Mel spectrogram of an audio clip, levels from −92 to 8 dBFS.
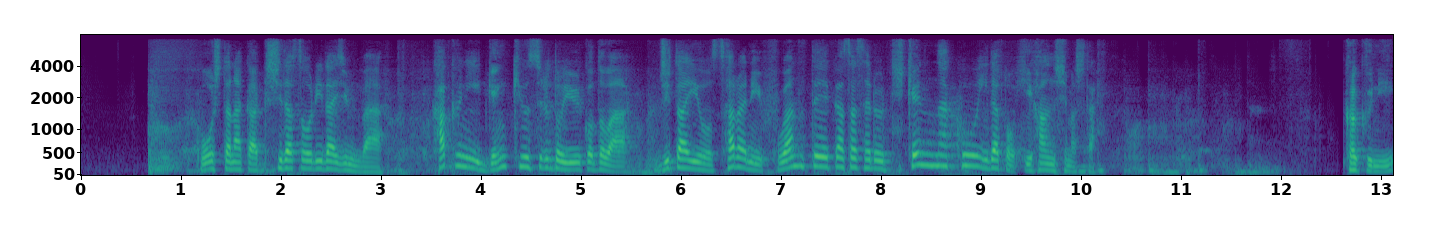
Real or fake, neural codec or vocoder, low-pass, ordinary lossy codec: fake; codec, 16 kHz, 1 kbps, X-Codec, WavLM features, trained on Multilingual LibriSpeech; 7.2 kHz; MP3, 64 kbps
